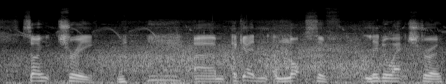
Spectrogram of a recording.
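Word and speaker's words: three: You'll also hear the number 3 pronounced as tree. All right, that again, and also number 9 as niner. Also 5 as fife.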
